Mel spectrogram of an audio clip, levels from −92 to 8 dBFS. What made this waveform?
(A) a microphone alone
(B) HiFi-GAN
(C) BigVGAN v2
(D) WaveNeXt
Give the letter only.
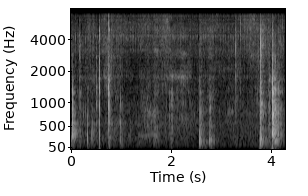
B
